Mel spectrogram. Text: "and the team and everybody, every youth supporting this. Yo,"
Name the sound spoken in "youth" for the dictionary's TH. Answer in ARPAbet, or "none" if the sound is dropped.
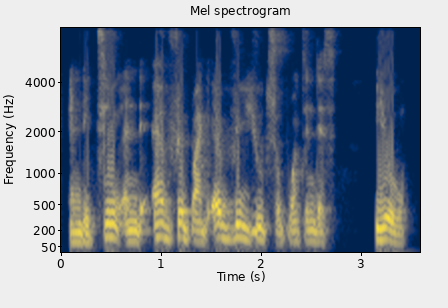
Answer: T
